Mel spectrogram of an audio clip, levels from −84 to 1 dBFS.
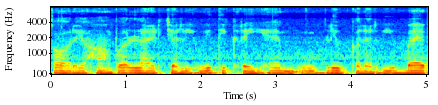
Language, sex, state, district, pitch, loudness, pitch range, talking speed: Hindi, male, Himachal Pradesh, Shimla, 115 Hz, -13 LUFS, 110-115 Hz, 155 wpm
